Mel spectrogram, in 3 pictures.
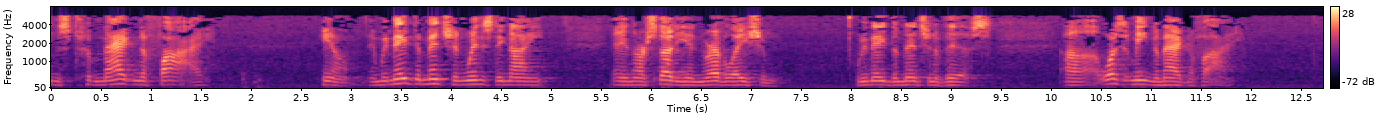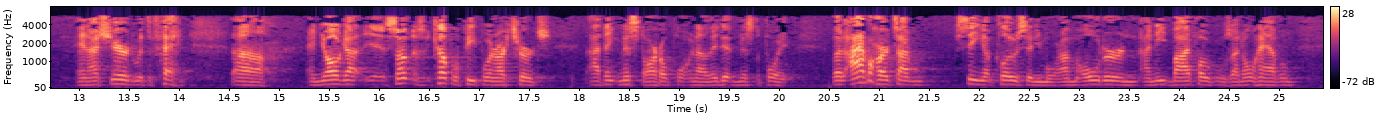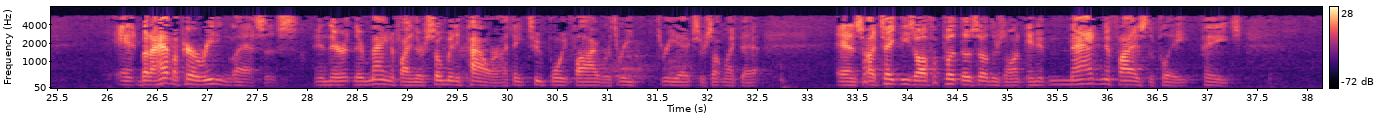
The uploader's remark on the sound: Ketha Heights Baptist Church ~ Live Broadcast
